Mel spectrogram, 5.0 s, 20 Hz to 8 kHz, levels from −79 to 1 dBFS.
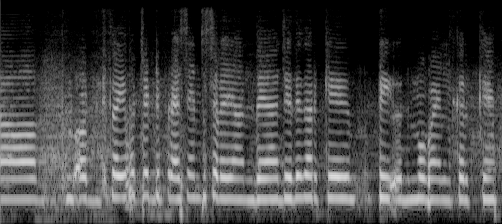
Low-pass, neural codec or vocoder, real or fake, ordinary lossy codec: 7.2 kHz; codec, 32 kHz, 1.9 kbps, SNAC; fake; none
